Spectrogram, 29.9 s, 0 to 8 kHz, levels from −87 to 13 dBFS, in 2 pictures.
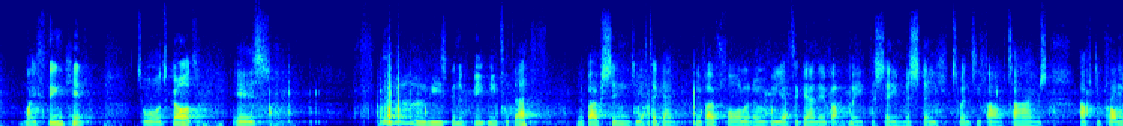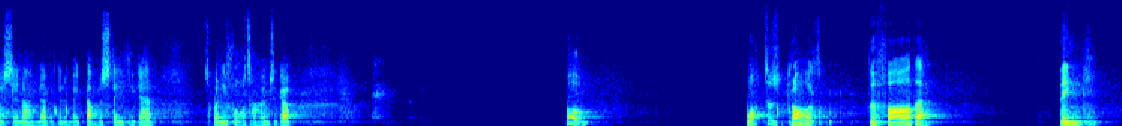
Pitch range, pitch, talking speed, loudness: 100-130 Hz, 110 Hz, 105 wpm, -35 LUFS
